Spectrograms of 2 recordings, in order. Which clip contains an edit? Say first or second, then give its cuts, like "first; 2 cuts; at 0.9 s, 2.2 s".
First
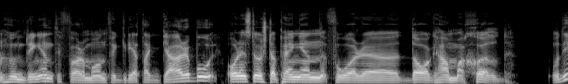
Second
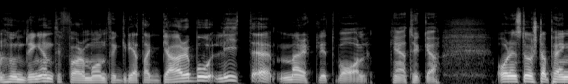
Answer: first; 1 cut; at 2.1 s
